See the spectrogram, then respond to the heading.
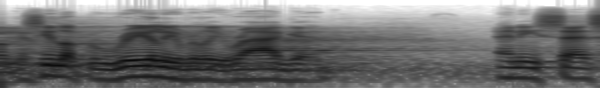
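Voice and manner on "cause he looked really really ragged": ordinary talk, nothing marked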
